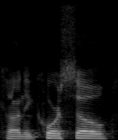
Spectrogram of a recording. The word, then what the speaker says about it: Cane Corso: My website is NWA Cah-nee Corso, and the Hmm. number. Another thing we was talking about the pronunciation of Cah-nee Oh yeah, Corso.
